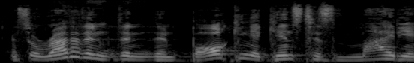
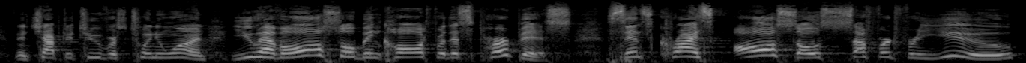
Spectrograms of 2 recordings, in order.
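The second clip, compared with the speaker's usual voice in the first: loud, raised, emphatic sermon delivery; full-force preaching; 7 semitones higher, 8 dB louder than usual. Real, not acted. Preacher pointing the church back to Christ, preaching forcefully. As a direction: preach it hard, driving key words high.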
